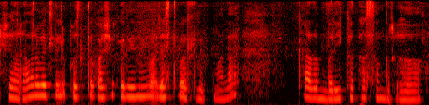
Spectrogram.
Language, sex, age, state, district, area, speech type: Marathi, female, 18-30, Maharashtra, Satara, urban, spontaneous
